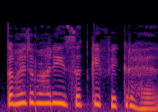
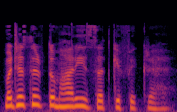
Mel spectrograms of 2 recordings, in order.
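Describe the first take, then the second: First: तुम्हारी lifted high and falling, the key word; stress on tumhari. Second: मुझे pressed hard at the start, rest level; stress on mujhe. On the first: Woman tells the man his honour matters, stressing तुम्हारी. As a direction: lean on तुम्हारी: your own honour. Insisting he cares about honour. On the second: Woman answers him, pressing मुझे to claim the worry. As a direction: put the weight on मुझे: it is me who worries. Turns the honour line around. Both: Acted.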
